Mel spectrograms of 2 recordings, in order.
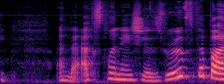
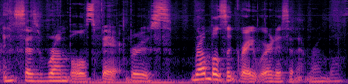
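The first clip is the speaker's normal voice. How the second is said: usual speaking voice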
